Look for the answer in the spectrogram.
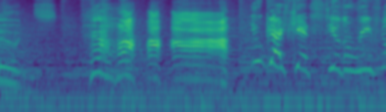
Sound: laughing

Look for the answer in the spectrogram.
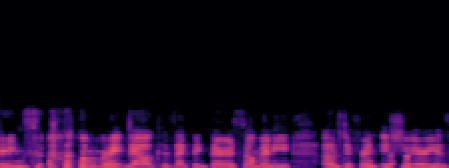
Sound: laughs

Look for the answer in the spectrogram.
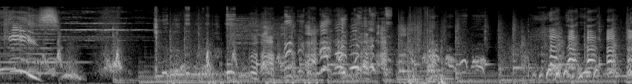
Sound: monkey noises; laughing

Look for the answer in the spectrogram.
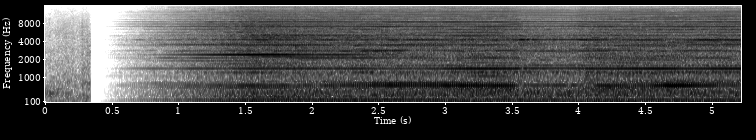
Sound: panel cutter buzzing

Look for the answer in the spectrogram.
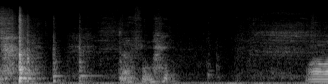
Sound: Jonathan laughs

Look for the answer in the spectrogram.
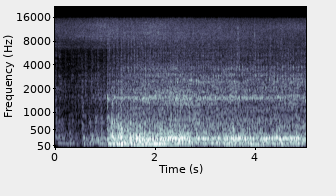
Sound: engine rumbling

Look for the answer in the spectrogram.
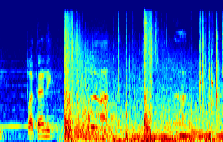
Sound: gunshot

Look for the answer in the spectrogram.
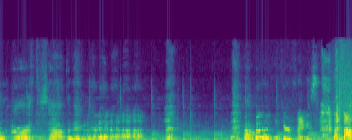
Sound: laughs

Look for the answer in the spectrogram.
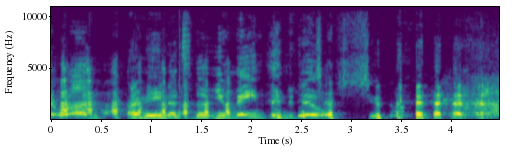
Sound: laughter

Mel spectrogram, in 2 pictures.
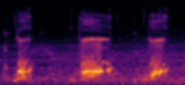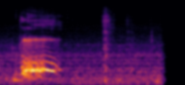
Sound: mouth sound

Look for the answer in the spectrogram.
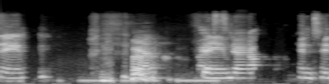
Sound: laughter

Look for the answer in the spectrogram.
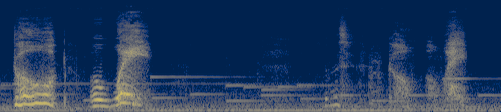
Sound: none

